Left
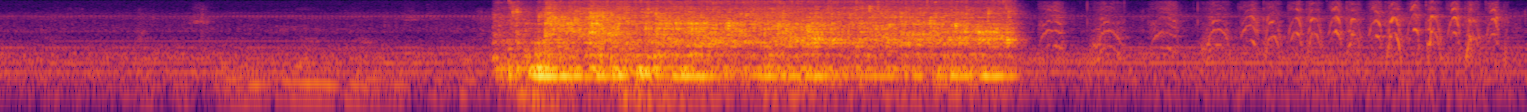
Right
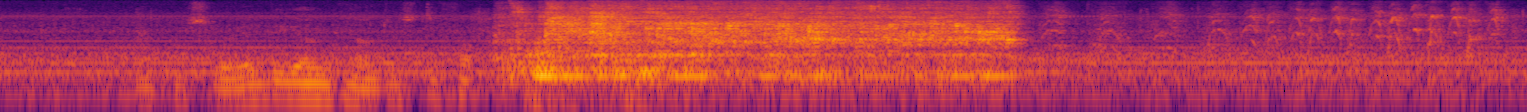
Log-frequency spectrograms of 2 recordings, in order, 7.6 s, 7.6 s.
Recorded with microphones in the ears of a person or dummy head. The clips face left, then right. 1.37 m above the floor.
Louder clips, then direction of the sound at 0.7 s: Right 5 dB; 55° right (ahead or behind).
